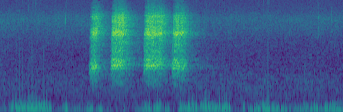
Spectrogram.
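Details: Koklass pheasant (Pucrasia macrolopha) crowing: four loud, harsh, guttural notes in quick succession over about a second and a half, with a steady low rumble of wind beneath.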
